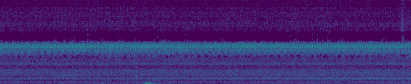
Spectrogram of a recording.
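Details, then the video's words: Crickets inside a bearded dragon vivarium shared with the bearded dragon Diego, with habitat sounds playing in the background; a steady high, shrill trill runs throughout, and a single low thump comes near the three-second mark. "RELAXING SOUNDS CRICKETS LOCUSTS"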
